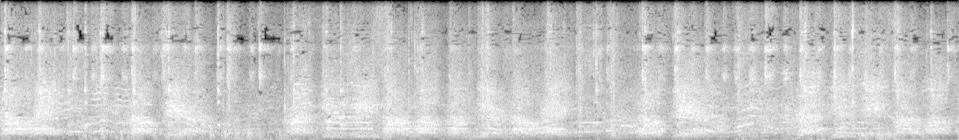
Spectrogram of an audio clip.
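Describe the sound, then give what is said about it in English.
A dense protest crowd at JFK International Airport, New York, chants and shouts loudly and continuously, with rhythmic surges of many voices throughout. “Here's a clip of a protest at JFK International Airport in New York.”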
